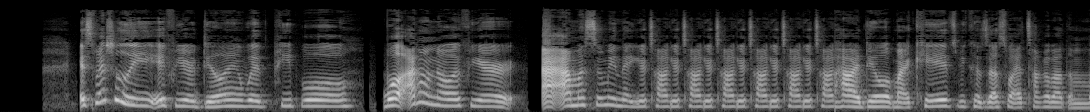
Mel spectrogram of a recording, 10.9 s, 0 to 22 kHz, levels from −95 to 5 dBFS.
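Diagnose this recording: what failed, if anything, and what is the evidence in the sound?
The playback or streaming buffer likely stalled, so the stage kept resending the last fragment it held, producing a broken-record loop. After "am assuming that you're", from 6.71 s to 8.35 s, a 0.33 s fragment of speech repeats exactly, back to back, five times, a stuttering replay with identical timing on every pass. Whatever should have played during those 1.6 s is gone, and the speech resumes at "how i deal with".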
